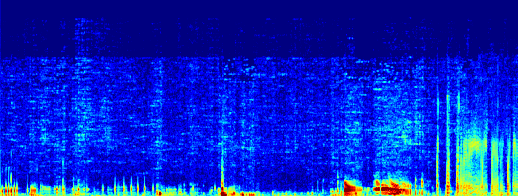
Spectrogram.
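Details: Stomach growling from hunger (ASMR recording): irregular low gurgling and rumbling with crackly bubbling bursts; ordinary borborygmi.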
